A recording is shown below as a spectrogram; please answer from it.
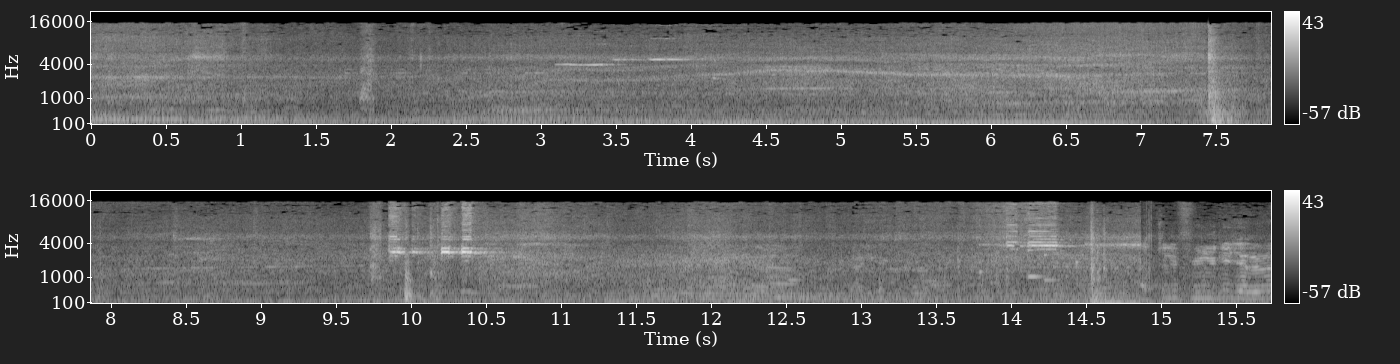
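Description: An automatic car fitted with a CNG kit driving on a test ride: a steady road and engine rumble heard from inside the cabin, with a few thumps along the way and people talking over it.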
